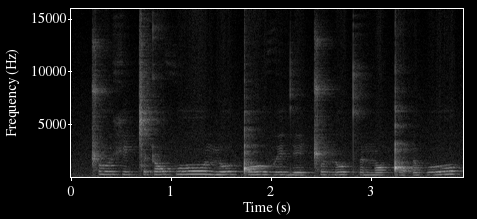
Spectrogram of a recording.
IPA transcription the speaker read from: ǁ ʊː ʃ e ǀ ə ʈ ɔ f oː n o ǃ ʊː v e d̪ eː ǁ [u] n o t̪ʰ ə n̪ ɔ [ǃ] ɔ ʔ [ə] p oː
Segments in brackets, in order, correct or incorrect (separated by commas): incorrect, correct, correct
